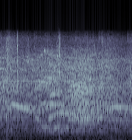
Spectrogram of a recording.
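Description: Fans in the north section chant at a high school basketball game, Emporia versus Shawnee Mission North, in an echoing gym: a steady, loud wash of crowd voices with reverberant chanting.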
